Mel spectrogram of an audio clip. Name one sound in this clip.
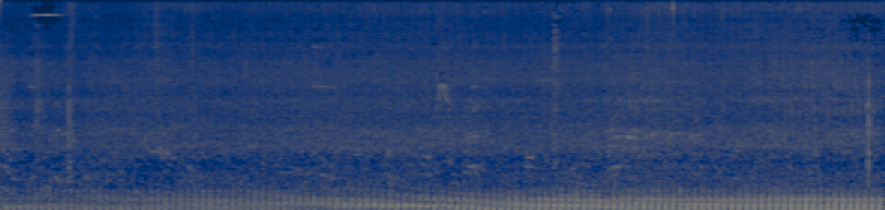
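A motor scooter's engine putters steadily nearby, growing louder.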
